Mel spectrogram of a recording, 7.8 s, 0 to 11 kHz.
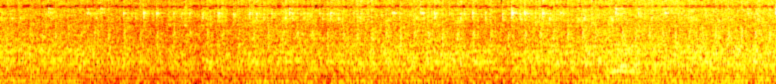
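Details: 1967 VW Karmann Ghia air-cooled flat-four, sitting since 1975, started after new starter and cables fitted: catches and settles into a steady, even chuff about 3.5 beats a second, no knock or miss; normal idle.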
